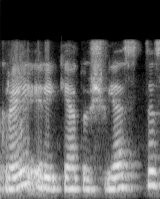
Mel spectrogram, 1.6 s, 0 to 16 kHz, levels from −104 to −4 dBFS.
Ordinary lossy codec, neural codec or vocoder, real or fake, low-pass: AAC, 96 kbps; none; real; 7.2 kHz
